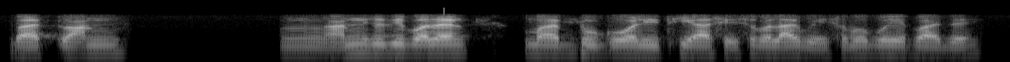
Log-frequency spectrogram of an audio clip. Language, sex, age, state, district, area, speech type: Bengali, male, 18-30, West Bengal, Paschim Medinipur, rural, conversation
